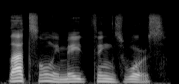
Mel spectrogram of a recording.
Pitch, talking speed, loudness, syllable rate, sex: 125 Hz, 165 wpm, -22 LUFS, 4.6 syllables/s, male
